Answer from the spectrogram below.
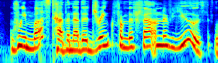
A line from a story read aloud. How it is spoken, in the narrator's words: laughed Alice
